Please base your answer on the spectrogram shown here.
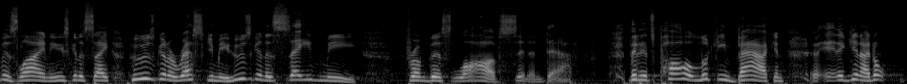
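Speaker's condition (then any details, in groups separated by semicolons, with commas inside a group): No condition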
